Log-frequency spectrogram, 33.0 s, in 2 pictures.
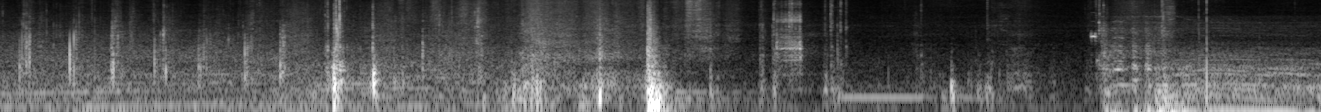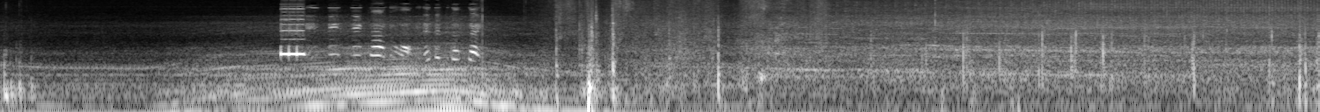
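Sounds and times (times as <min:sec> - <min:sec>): car door thump: 0:08.1 - 0:08.6
car engine cranking and idling: 0:10.4 - 0:33.0
car door opening: 0:23.4 - 0:26.5.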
